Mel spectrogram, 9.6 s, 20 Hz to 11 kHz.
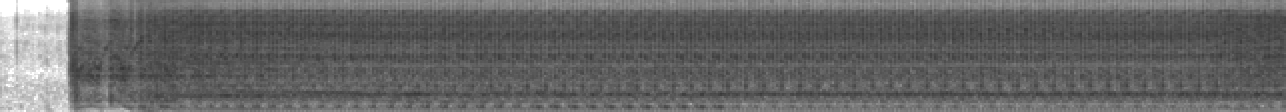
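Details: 2007 VW Golf Trendline 1.9 TDI diesel (BLS, 77 kW/105 PS, 240,050 km) catches at once and settles to idle with a steady, uneven clatter of about four knocks a second: worn dual-mass flywheel rattling.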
